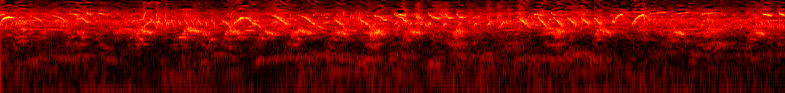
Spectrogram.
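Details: European goldfinch in full song: a fast, steady stream of sharp, high twittering notes and metallic trills, sustained across the whole passage.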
